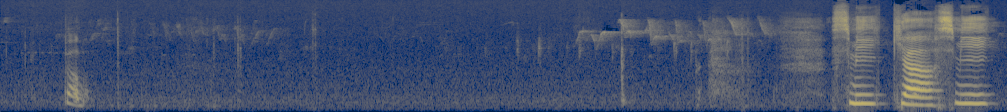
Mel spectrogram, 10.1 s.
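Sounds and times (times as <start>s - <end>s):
small bird chirping: 0.0s - 3.2s, 3.9s - 7.8s.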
